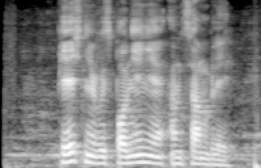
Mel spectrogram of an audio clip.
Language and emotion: Russian, neutral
